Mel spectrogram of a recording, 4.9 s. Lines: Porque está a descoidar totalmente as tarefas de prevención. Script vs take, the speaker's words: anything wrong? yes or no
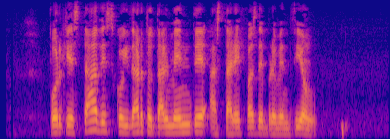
no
